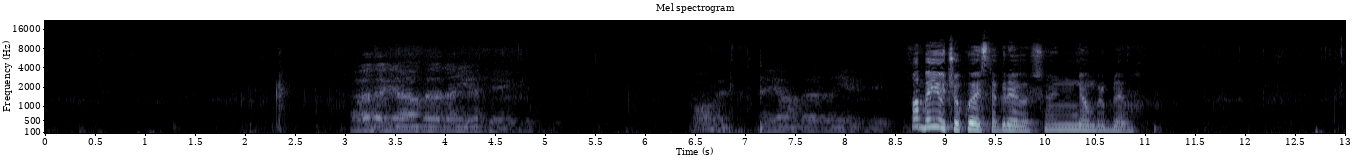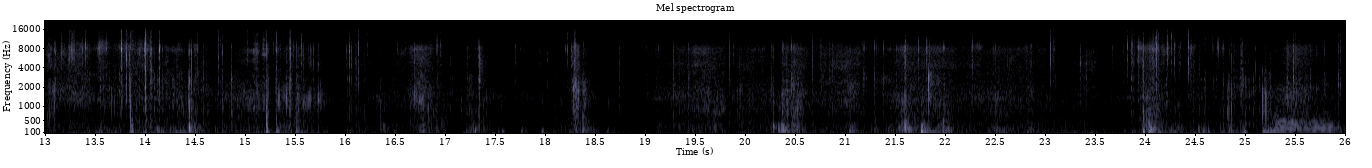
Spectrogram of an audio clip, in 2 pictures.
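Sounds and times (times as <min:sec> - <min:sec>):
wicker basket creaking and rustling: 0:11.7 - 0:26.0.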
